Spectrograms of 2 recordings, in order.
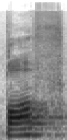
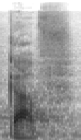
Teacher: জিহ্বার গোড়া থেকে উচ্চারিত হয় কফ আর জিহ্বার গোড়ার কিছু উপর থেকে উচ্চারিত হয় কাফ একটু পাতলা আওয়াজে একটু গম্ভীর আওয়াজে কফ কাফ তা ত তা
